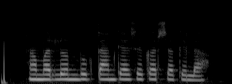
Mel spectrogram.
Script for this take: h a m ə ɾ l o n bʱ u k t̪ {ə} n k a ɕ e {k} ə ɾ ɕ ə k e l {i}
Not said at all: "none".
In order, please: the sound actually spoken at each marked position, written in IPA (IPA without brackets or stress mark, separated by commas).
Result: a, k, a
